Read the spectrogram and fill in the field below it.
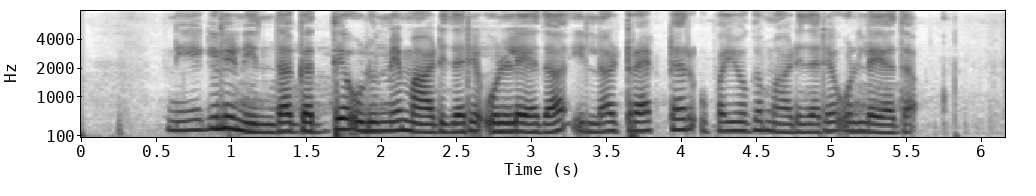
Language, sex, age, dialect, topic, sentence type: Kannada, female, 25-30, Coastal/Dakshin, agriculture, question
